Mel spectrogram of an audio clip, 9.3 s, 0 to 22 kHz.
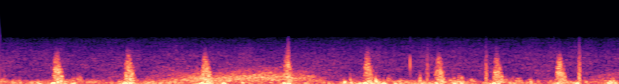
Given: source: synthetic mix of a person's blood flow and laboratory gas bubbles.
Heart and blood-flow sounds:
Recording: Doppler ultrasound of blood flow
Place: subclavian vein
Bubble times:
6.12-6.19 s: bubbles
6.54-6.62 s: bubbles
From the record:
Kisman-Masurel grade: 111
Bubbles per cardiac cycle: 1 to 2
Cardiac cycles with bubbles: 1 to 10%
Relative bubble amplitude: barely perceptible (0.100 to 0.250)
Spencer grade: 1 (occasional bubble signal discernible with the cardiac motion signal, with majority of cardiac periods free of bubbles)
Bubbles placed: anywhere in the cardiac cycle

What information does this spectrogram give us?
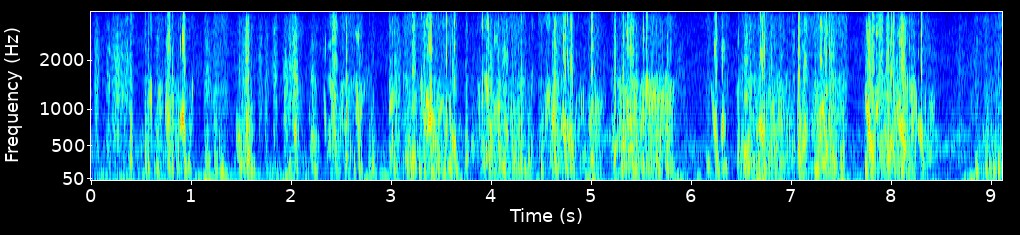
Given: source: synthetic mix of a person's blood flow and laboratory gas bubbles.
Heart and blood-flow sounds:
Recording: Doppler ultrasound of blood flow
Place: subclavian vein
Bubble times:
0.37-0.45 s: bubbles
0.52-1.04 s: bubbles
1.12-1.39 s: bubbles
1.44-1.67 s: bubbles
1.96-2.12 s: bubbles
2.18-2.29 s: bubbles
2.31-2.86 s: bubbles
2.98-3.70 s: bubbles
3.73-4.44 s: bubbles
4.47-5.12 s: bubbles
5.19-5.86 s: bubbles
6.13-6.39 s: bubbles
6.44-7.58 s: bubbles
7.70-8.45 s: bubbles
8.82-9.12 s: bubbles
From the record:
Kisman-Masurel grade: 444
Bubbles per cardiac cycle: continuous sound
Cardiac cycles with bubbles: 100%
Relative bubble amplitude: maximal (0.775 to 0.999)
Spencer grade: 4 (maximum detectable bubble signal sounding continuously throughout systole and diastole of every cardiac period, and overriding the amplitude of the normal cardiac signals)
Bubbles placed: anywhere in the cardiac cycle

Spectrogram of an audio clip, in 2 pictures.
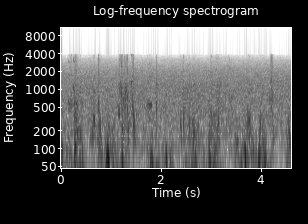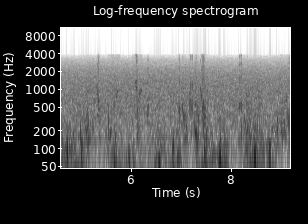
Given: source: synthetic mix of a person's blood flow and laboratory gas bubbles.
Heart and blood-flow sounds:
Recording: Doppler ultrasound of blood flow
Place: precordium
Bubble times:
0.12-0.43 s: bubbles
0.54-0.82 s: bubbles
1.11-1.59 s: bubbles
1.69-1.95 s: bubbles
2.34-2.79 s: bubbles
2.92-3.23 s: bubbles
3.26-3.43 s: bubbles
3.69-3.81 s: bubbles
3.94-4.08 s: bubbles
4.13-4.28 s: bubbles
4.49-4.64 s: bubbles
4.97-5.44 s: bubbles
5.50-5.77 s: bubbles
6.01-6.23 s: bubbles
6.29-6.38 s: bubbles
6.89-7.58 s: bubbles
8.12-8.61 s: bubbles
8.88-9.19 s: bubbles
From the record:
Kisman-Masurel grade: 242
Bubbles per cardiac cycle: several, 3 to 8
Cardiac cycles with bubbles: 100%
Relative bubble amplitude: moderate (0.250 to 0.450)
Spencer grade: 3 (all of the cardiac periods contain showers or single bubble signals, but not dominating or overriding the cardiac motion signals)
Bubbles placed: anywhere in the cardiac cycle

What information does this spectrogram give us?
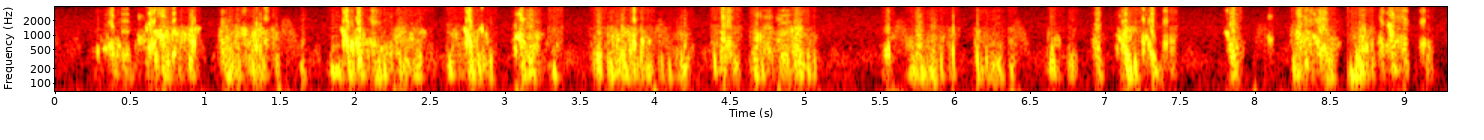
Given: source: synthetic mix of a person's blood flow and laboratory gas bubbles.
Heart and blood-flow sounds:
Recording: Doppler ultrasound of blood flow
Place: subclavian vein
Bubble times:
0.24-0.96 s: bubbles
1.08-1.50 s: bubbles
1.62-1.69 s: bubbles
1.81-2.53 s: bubbles
2.59-2.94 s: bubbles
3.03-3.38 s: bubbles
3.55-4.25 s: bubbles
4.36-4.58 s: bubbles
4.62-5.09 s: bubbles
5.50-5.60 s: bubbles
5.66-6.03 s: bubbles
6.11-6.43 s: bubbles
6.60-6.82 s: bubbles
6.90-7.00 s: bubbles
7.05-7.49 s: bubbles
7.79-7.93 s: bubbles
8.07-8.12 s: bubbles
8.22-8.57 s: bubbles
8.61-9.02 s: bubbles
9.08-9.19 s: bubbles
From the record:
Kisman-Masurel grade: 343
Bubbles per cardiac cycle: rolling drumbeat, 9 or more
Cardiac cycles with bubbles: 100%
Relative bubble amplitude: loud (0.450 to 0.775)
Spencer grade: 3 (all of the cardiac periods contain showers or single bubble signals, but not dominating or overriding the cardiac motion signals)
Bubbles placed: anywhere in the cardiac cycle

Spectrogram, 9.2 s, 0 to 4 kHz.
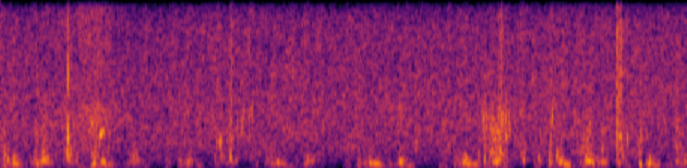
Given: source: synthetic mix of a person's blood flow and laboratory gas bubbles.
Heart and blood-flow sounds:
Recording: Doppler ultrasound of blood flow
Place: precordium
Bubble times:
0.00-0.15 s: bubbles
0.38-0.72 s: bubbles
0.80-1.49 s: bubbles
2.83-2.98 s: bubbles
3.01-3.41 s: bubbles
3.57-3.68 s: bubbles
6.36-6.82 s: bubbles
6.92-7.04 s: bubbles
7.09-7.24 s: bubbles
7.28-7.52 s: bubbles
7.73-8.12 s: bubbles
8.18-8.40 s: bubbles
8.49-8.58 s: bubbles
From the record:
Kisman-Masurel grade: 232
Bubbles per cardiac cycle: several, 3 to 8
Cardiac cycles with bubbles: 50 to 99%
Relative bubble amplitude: moderate (0.250 to 0.450)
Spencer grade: 3 (all of the cardiac periods contain showers or single bubble signals, but not dominating or overriding the cardiac motion signals)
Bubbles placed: anywhere in the cardiac cycle

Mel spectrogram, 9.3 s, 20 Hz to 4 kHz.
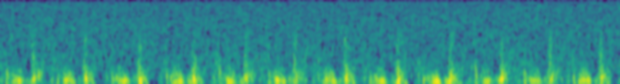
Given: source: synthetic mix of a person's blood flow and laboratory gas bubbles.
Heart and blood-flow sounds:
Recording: Doppler ultrasound of blood flow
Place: precordium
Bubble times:
no bubbles
From the record:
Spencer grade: 0 (complete lack of bubble signals)

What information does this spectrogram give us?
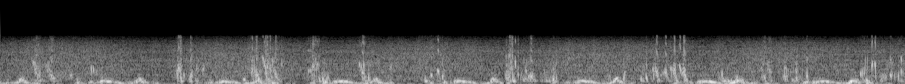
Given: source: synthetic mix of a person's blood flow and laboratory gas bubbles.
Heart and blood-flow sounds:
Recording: Doppler ultrasound of blood flow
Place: precordium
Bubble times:
0.31-0.64 s: bubbles
0.69-0.81 s: bubbles
0.89-1.02 s: bubbles
1.73-2.06 s: bubbles
2.41-2.85 s: bubbles
3.06-3.33 s: bubbles
3.56-3.94 s: bubbles
4.19-4.48 s: bubbles
5.04-5.60 s: bubbles
6.06-6.13 s: bubbles
6.21-6.29 s: bubbles
6.38-6.90 s: bubbles
7.16-7.46 s: bubbles
7.59-7.73 s: bubbles
7.80-8.12 s: bubbles
8.57-9.06 s: bubbles
From the record:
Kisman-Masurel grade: 232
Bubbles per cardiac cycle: several, 3 to 8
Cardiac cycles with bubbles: 50 to 99%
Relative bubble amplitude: moderate (0.250 to 0.450)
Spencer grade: 3 (all of the cardiac periods contain showers or single bubble signals, but not dominating or overriding the cardiac motion signals)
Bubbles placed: only in the low amplitude regions of the cardiac cycle

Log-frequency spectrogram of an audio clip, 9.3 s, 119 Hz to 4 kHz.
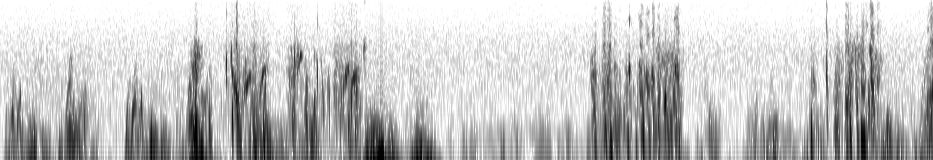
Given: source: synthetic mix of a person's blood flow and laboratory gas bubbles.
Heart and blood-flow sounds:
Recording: Doppler ultrasound of blood flow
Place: precordium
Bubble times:
1.90-2.14 s: bubbles
2.23-2.70 s: bubbles
2.86-3.67 s: bubbles
5.90-6.85 s: bubbles
8.08-8.17 s: bubbles
8.23-8.84 s: bubbles
9.25-9.34 s: bubbles
From the record:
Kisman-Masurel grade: 332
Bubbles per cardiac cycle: rolling drumbeat, 9 or more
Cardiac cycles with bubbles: 50 to 99%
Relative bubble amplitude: moderate (0.250 to 0.450)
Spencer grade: 3 (all of the cardiac periods contain showers or single bubble signals, but not dominating or overriding the cardiac motion signals)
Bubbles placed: anywhere in the cardiac cycle

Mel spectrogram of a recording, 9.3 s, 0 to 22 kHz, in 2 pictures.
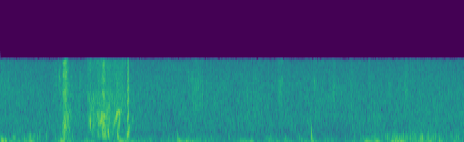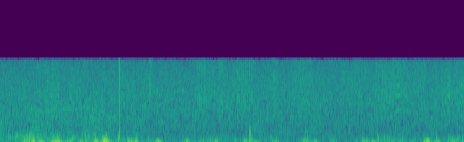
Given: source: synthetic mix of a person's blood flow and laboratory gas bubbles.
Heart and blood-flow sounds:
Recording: Doppler ultrasound of blood flow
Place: subclavian vein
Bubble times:
0.61-0.72 s: bubbles
0.87-1.33 s: bubbles
From the record:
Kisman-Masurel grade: 222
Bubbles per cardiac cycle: several, 3 to 8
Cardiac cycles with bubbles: 10 to 50%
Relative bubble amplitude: moderate (0.250 to 0.450)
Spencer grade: 2 (many but less than half of the cardiac periods contain bubble signals, singularly or in groups)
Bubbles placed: anywhere in the cardiac cycle

